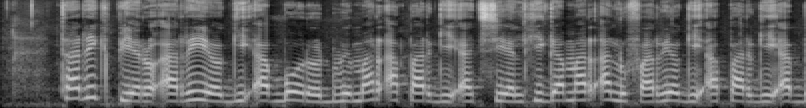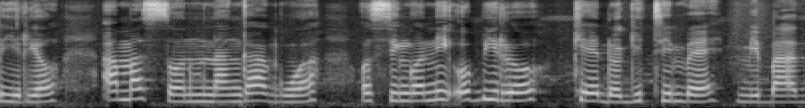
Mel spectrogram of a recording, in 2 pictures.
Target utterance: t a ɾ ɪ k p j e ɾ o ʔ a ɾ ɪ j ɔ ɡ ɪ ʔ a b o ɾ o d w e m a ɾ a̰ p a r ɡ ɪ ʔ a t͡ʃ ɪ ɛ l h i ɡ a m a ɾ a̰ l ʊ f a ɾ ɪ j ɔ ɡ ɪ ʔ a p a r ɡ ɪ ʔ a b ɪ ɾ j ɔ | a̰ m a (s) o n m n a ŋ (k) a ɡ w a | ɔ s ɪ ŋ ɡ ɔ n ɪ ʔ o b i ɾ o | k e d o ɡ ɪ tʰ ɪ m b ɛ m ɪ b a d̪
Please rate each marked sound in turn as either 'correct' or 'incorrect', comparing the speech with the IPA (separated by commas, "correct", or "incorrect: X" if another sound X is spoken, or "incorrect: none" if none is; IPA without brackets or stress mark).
correct, incorrect: ɡ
